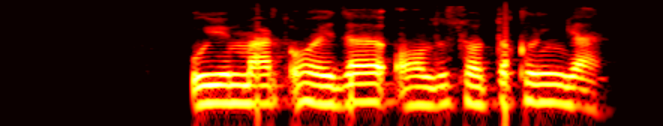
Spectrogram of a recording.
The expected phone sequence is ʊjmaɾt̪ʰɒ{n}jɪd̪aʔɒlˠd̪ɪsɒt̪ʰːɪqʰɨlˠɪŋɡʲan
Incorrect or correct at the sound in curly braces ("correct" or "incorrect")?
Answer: incorrect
